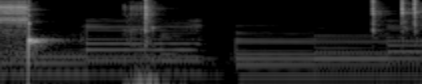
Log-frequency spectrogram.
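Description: Intro music of held, sustained notes, with a sharp pop just after the start and a softer pop a little later, sound effects timed to an animated graphic.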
